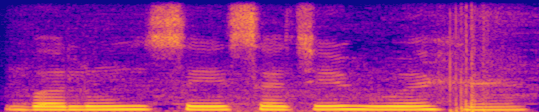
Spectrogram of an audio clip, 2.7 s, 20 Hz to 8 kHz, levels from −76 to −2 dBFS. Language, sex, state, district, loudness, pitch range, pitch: Hindi, female, Jharkhand, Garhwa, -11 LUFS, 225-235 Hz, 225 Hz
